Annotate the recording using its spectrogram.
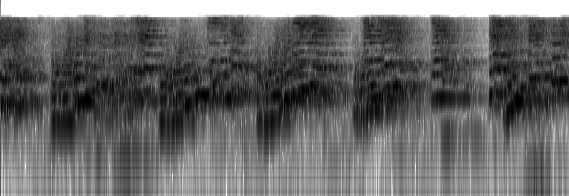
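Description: Trumpet played in free improvisation: a run of short notes that bend up and down in pitch, with brief breaks between phrases.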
